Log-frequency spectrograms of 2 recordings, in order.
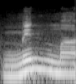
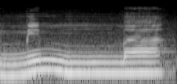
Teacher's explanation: نون ساکن کو میم کے ساتھ ملایا ہے، اور میم کی آواز کو غننے کے ساتھ ادا کریں گے، من ما نہیں بلکہ مما۔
